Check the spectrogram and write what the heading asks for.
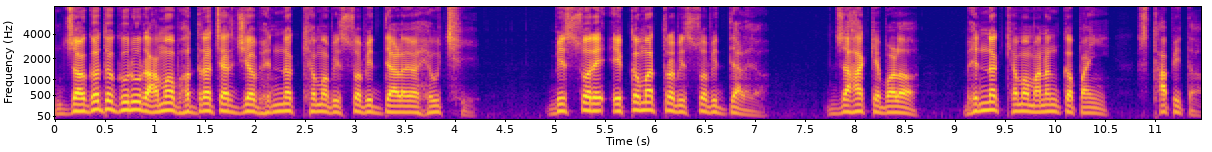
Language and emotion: Odia, neutral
